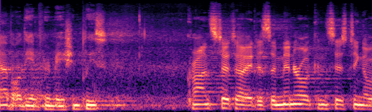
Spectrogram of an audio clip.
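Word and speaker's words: cronstedtite: Kronstadtite. Kronstadtite, can I have all the information, please? Kronstadtite is a mineral consisting of a black hydrous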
